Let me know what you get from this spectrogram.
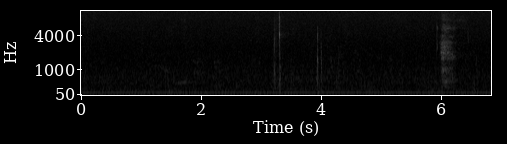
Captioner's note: none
